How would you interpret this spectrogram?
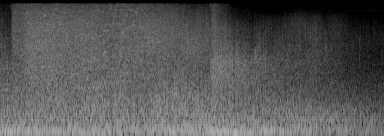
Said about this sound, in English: That isn't a very big bomb.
